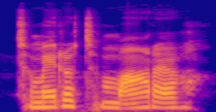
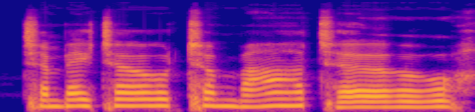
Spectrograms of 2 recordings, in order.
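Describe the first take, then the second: First: Said in the usual way. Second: Sing-song Tomato then a slow drawn-out tomato; playful tomato, tomato. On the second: Shown as a demonstration. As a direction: stretch the second tomato slowly, higher.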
